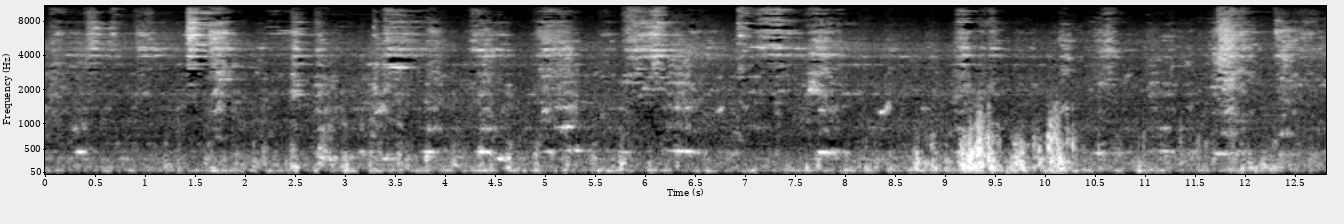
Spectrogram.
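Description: Covered hopper cars of a freight grain train rolling past at close range, wheels rumbling and clattering on the rail with repeated short bursts of high-pitched wheel squeal, and a louder rattle about nine seconds in.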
